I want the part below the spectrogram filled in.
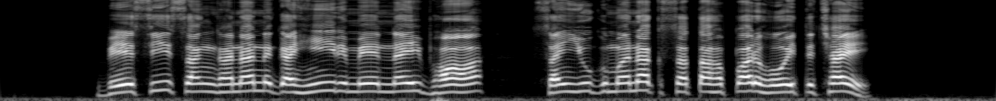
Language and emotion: Maithili, neutral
